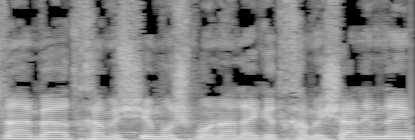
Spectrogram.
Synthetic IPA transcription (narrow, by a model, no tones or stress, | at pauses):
naːbaːt̪xɐmiʃimuʃmonalɐɡit̪xɐmiʃaːnimnɐ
